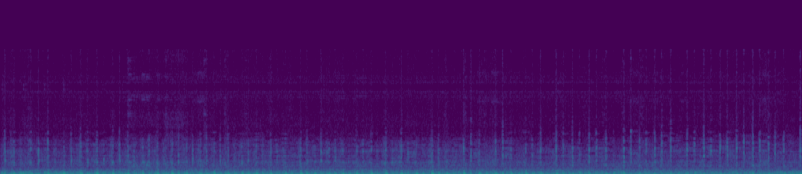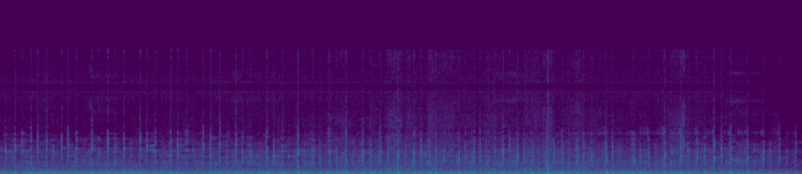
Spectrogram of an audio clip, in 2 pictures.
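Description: Cloth rubbing a thick paste of chrome polish hard against a chrome pipe: a steady, gritty scrubbing that goes on without a break.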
